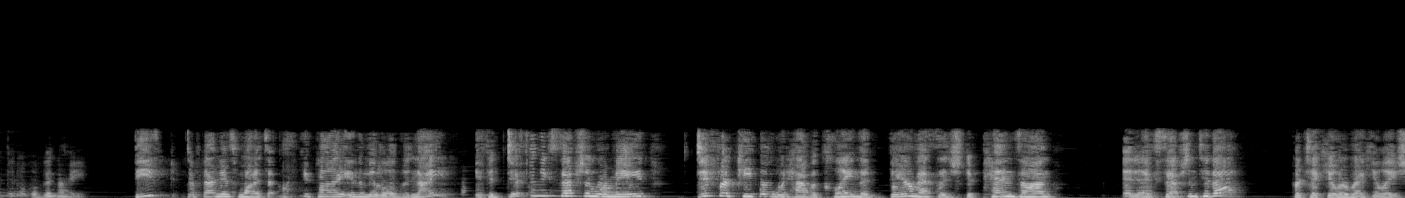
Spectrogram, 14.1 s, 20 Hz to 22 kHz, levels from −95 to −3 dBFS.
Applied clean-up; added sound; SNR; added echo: neural mask model DeepFilterNet 3.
